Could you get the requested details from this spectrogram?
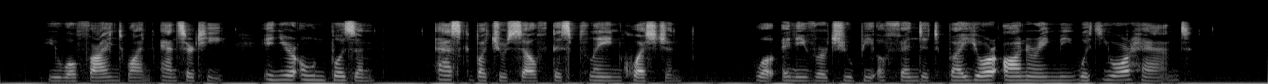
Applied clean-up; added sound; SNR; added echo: none; none; none; none.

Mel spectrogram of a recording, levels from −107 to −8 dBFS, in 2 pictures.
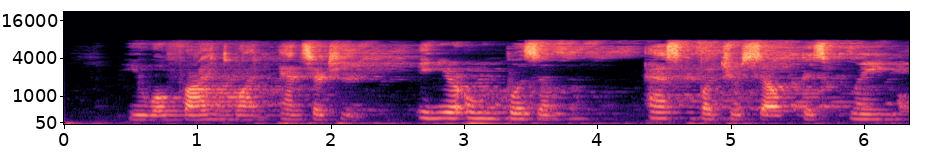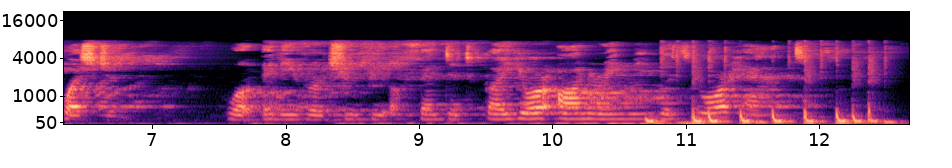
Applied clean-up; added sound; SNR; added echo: classical method WPE with log-MMSE.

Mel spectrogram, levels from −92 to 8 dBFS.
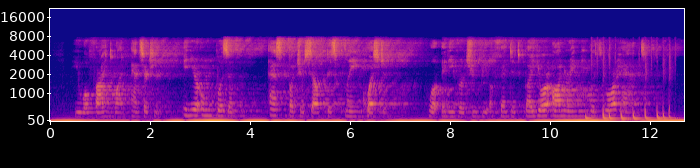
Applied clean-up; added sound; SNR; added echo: none; Drum kit; 8 dB; reverberation time 2.3 s.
